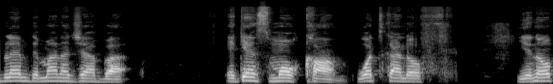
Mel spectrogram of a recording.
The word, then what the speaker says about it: Morecambe: a few days ago i was like more kambi or something but somebody told me it's like more more calm more calm that is the way to pronounce i'm like what if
